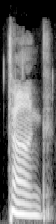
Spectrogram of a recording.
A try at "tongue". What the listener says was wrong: So do you see what you're saying? You're saying on. So you are nasalizing a sound when nasalization does not take place. You can apply this to almost all words that have an N in English.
